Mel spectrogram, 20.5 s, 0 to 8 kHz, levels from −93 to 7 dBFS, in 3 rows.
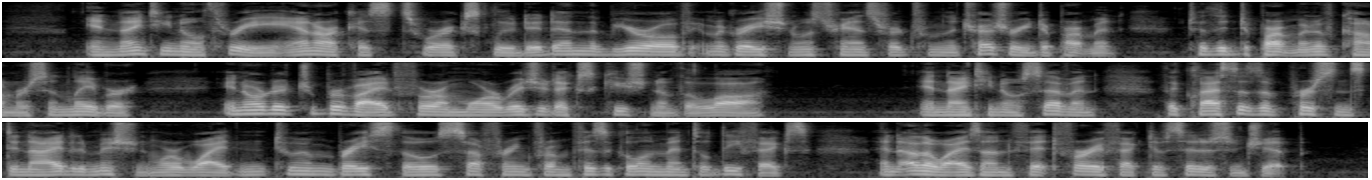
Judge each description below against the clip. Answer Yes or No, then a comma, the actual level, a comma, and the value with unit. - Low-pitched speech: Yes, low, 115 Hz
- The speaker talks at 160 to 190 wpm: Yes, average, 175 wpm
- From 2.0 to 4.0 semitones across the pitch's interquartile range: Yes, average, 2.8 semitones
